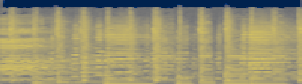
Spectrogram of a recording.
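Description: Norteño band playing an instrumental passage with no singing: an accordion carries a wavering, ornamented melody over steady bass notes and a regular rhythmic pulse.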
